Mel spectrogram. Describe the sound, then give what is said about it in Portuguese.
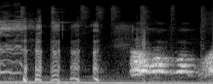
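A dog gives a quick run of about five sharp barks, followed by a longer, higher-pitched whining sound, all over a steady low background hum. “É, e até o cachorro seu gostou aí, viu?”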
